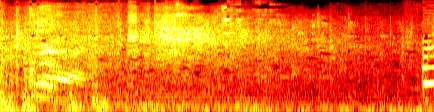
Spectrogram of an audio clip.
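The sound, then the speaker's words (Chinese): A balcony collapses and falls: a loud, heavy crash with a rumbling burst of debris that settles into a sustained noisy roar. “哎，哎呦，这怎么阳台掉了？”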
